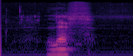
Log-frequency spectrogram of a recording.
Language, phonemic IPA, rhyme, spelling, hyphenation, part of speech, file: Dutch, /lɛf/, -ɛf, lef, lef, noun, Nl-lef.ogg
- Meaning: 1. courage, bravery, daring 2. temerity, gall rashness, audacity 3. arrogance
